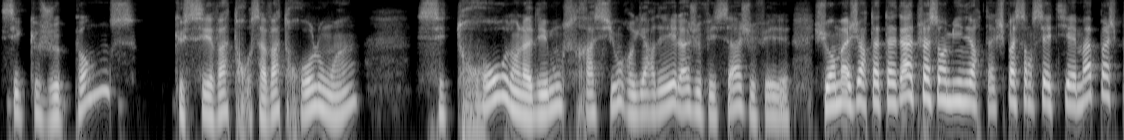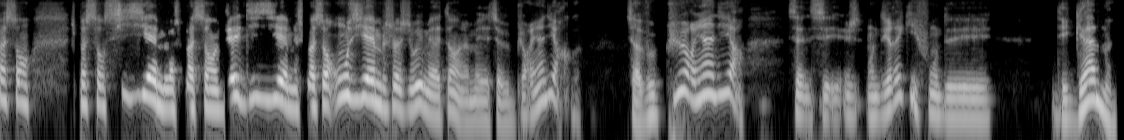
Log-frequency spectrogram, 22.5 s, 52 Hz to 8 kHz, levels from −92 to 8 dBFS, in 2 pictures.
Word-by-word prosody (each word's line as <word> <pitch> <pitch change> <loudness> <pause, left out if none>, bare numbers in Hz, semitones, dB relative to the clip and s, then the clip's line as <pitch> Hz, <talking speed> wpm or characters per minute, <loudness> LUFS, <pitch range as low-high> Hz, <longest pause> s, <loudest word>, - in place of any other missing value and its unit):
C'est 165 -8 -4
que 135 +1 -8
je 120 -1 -2
pense 220 - -5 0.3
que - - -3
c'est 130 -2 +2
va 140 +4 +1 0.2
ça 115 - +1
va 140 +5 +2
trop 150 +1 0
loin. 155 +3 0 0.6
C'est 135 -1 -5
trop 230 +5 +2
dans 160 -5 +5
la 130 -3 +7
démonstration: 145 +4 -1
«Regardez, 140 +5 +1
là 160 -3 +2
je 150 -2 -2
fais 130 -2 -4
ça, 135 +7 -1
je 135 -7 -5
fais, 125 0 -3 0.2
je - - -13
suis 175 - +4
en 180 - +7
majeur, 190 +1 +4
ta, 200 - +5
ta, 200 +1 +3
ta, - - +6
de 265 - +7
toute - - -13
façon 225 -2 +5
mineur, 210 -2 +3
ta, - - -6
je - - -7
passe 205 -1 +3
en 200 - -1
7e, 185 0 +1
hop 245 +3 +3
je 250 - -10
passe 220 -3 -3
en, 195 -3 -2 0.4
je - - -23
passe 195 -1 -3
en 185 - -1
6e 245 +3 +3
là, 160 - +2
je - - -19
passe 170 0 0
en 160 -2 +3
2 245 0 +6
10e, 220 -5 +1
je 155 - -10
passe 180 -1 0
en 185 +1 +3
11e. 230 -6 +3
Je 175 +2 -2
me». 160 -1 -4
Oui 190 - +3
mais 145 -6 -2
attends, 120 -3 -4
mais 105 0 -7
ça - - -8
ne 100 - -9
veux 100 - -15
plus 125 - -10
rien 150 +11 -4
dire, 255 +1 -6
quoi. 120 - -21 0.5
Ça 100 - -3
veut 125 +5 -5
plus 260 - -3
rien 265 +3 +1
dire. 275 +2 -3 0.4
C'est, 130 -4 -7
c'est 120 +1 -9
je 125 - -11
On 125 - -5
dirait 155 - -4
qu'ils 245 -1 -7
font 140 -2 -6
des 115 -2 -5 0.6
des 115 -4 -7
gammes. 170 - +2
175 Hz, 225 wpm, -21 LUFS, 130-210 Hz, 0.6 s, la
